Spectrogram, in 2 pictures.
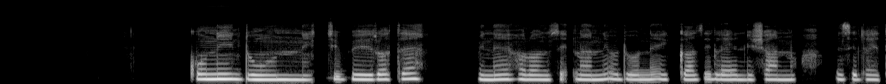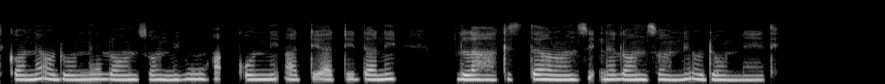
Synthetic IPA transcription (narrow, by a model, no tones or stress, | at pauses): kʊnɪd̪uːnːɪt͡ʃːɪbiːɾɔt̪ɛ | mɪnɛɦɔɾɔnsɪnːɐnːɪʊd̪uːnːɛɪkːɐsɪle̞ːlːɪʃɐnːɔmɪsɪlɐt̪ɪ̥kːɔnːɛɔd̪unːɛloːnsɔnːɪhuhɐkʼːʊnːɪʔɐd̪ːɪɐd̪ːɪd̪ɐnɪ | lɐɦɐkɪst̪ːɛhɔɾɔnsɪ̰nːɛlɔːnsɔnːɪʊd̪unːeːt̪ɪ̥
